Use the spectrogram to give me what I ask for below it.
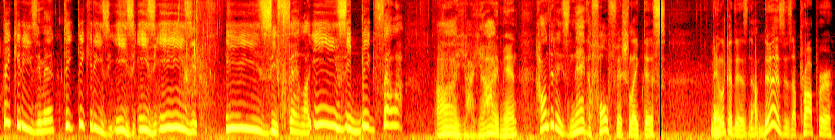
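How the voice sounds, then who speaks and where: His pitch is extremely high as this fishing vlogger excitedly talks to the fish and his viewers in casual running commentary. He's outdoors by a creek under a stone bridge, recording with a chest-mounted action camera.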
